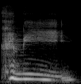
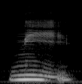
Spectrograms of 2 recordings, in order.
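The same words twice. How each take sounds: First: The K sound is pronounced. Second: The K sound is silent. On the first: The speaker calls it wrong. "So it's not" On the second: The speaker calls it right. "It's definitely knee"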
